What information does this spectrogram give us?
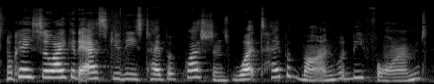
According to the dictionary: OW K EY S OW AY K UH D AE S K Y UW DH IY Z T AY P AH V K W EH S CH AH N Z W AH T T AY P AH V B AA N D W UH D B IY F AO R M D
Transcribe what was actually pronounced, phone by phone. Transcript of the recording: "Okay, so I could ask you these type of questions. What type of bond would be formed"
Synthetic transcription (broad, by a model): OW K EY S OW AY K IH D AE S K Y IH DH IY Z T AY P AH V K W EH S CH AH N Z W AH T T AY P AH V B AA N D W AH D B IY F AO R M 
